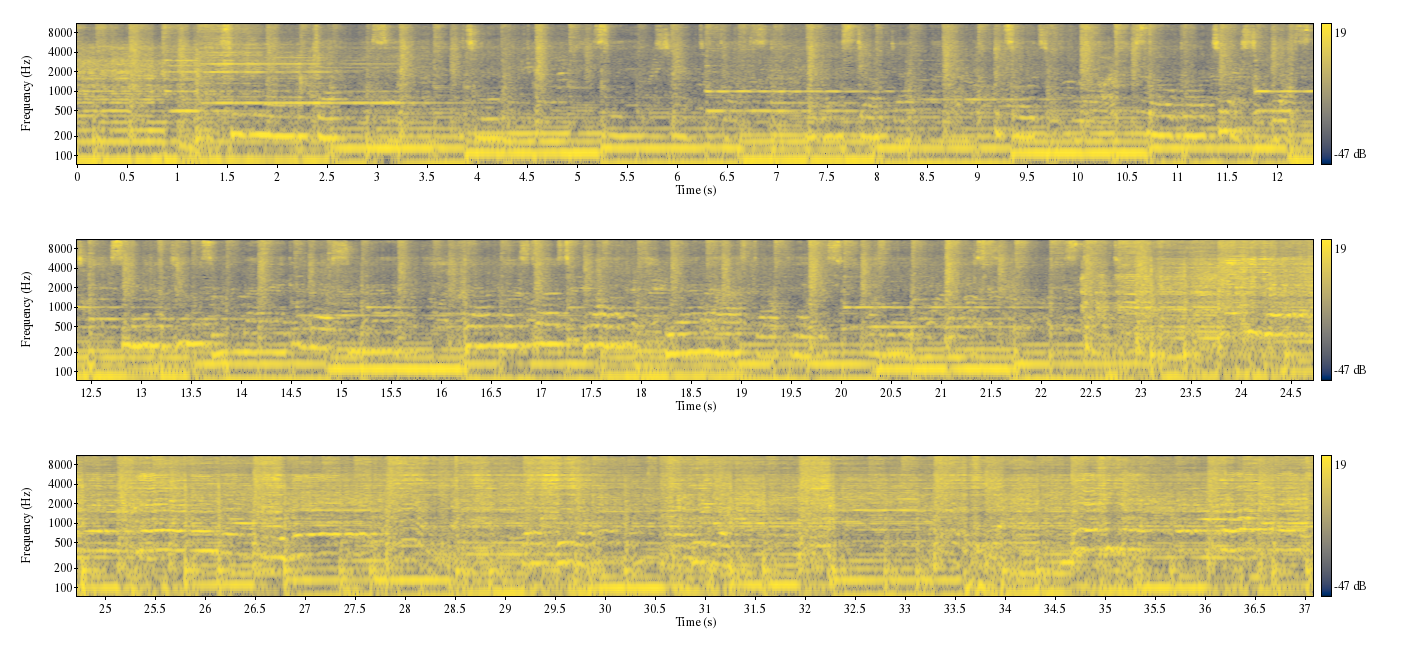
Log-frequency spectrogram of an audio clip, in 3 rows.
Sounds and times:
Music: 0.0 - 37.0.

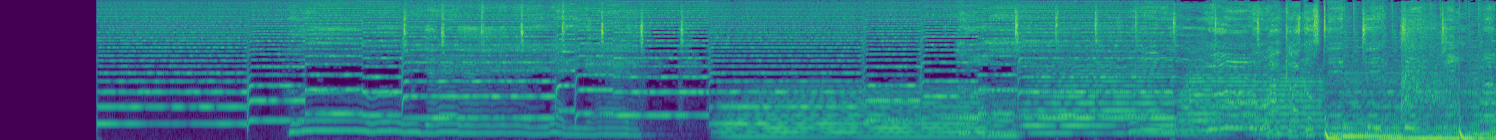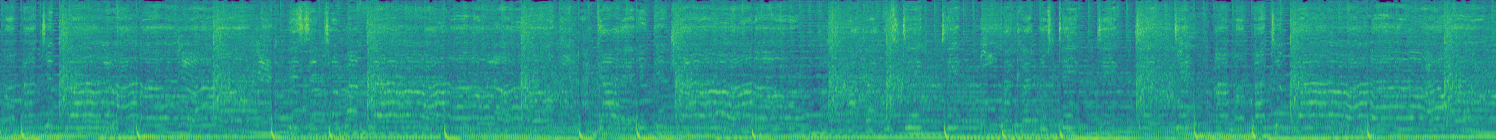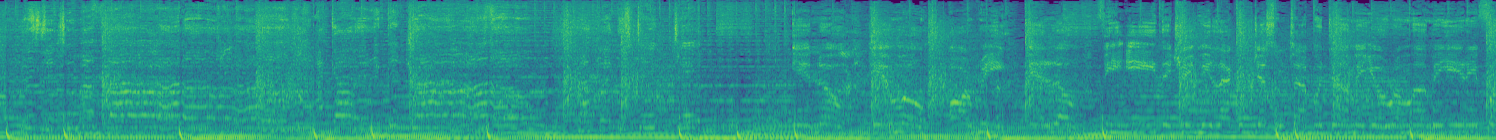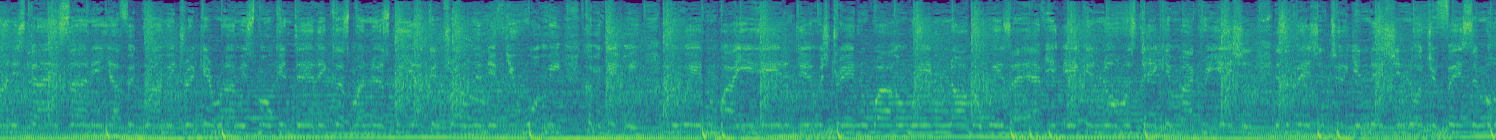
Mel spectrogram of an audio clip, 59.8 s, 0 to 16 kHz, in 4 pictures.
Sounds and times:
Music: 1.0 - 59.8.

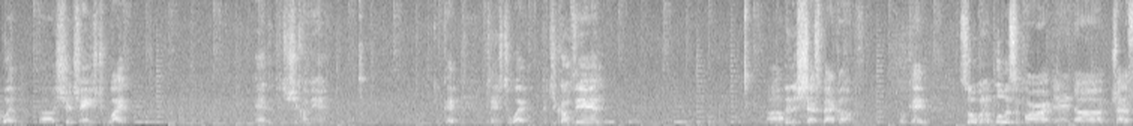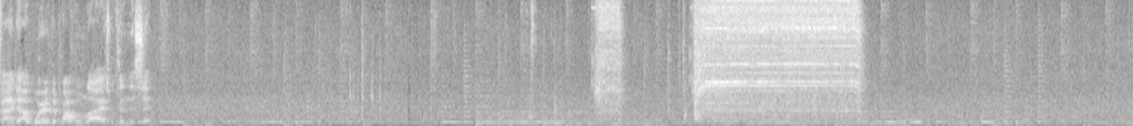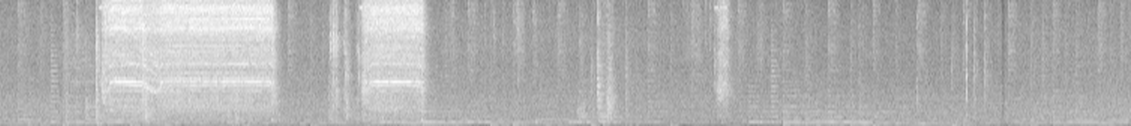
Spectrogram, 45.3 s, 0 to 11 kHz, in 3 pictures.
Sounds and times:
Music: 0.0 - 45.2.

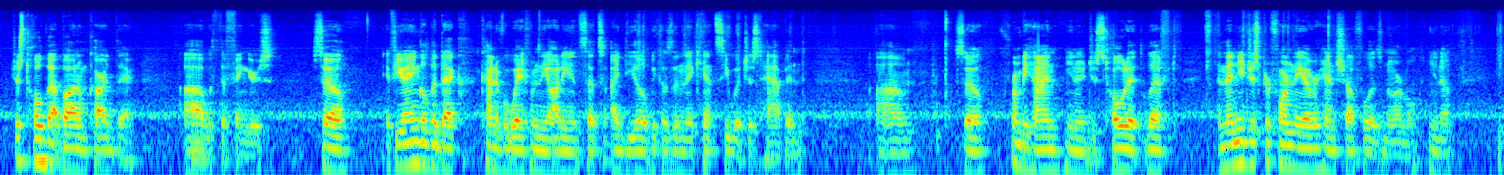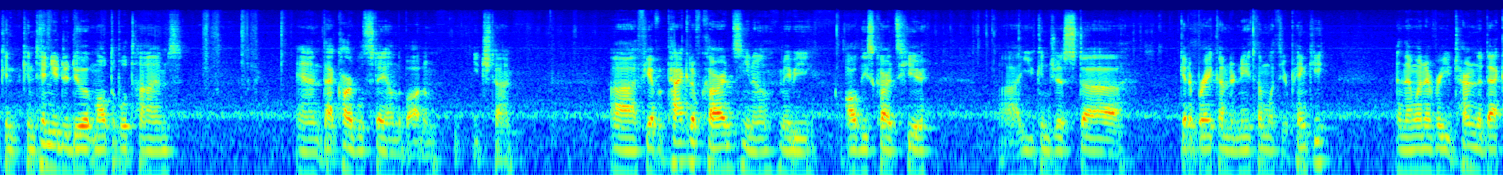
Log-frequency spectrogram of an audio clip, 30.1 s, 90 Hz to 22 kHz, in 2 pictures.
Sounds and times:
Speech: 0.1 - 8.1, 8.7 - 16.9, 18.0 - 20.2, 21.1 - 24.4, 25.0 - 28.4, 29.0 - 30.0.

